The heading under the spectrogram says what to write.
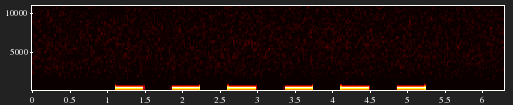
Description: Telephone call progress tone (as in the UK, Australia and similar networks), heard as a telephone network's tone, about 400 Hz, 0.375 s on and 0.375 s off. Busy tone.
